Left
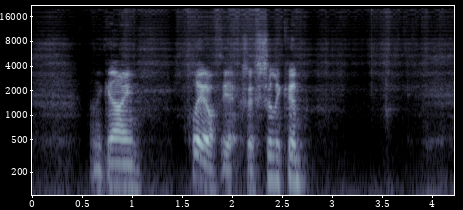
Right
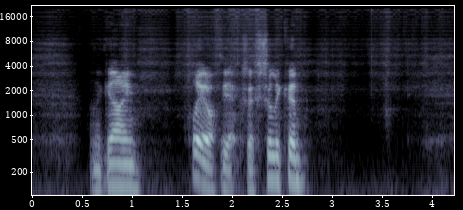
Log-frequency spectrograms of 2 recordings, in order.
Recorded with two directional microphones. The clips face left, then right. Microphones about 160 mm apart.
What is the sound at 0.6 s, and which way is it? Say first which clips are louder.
Speech: right 3 dB; 15° right (ahead or behind).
